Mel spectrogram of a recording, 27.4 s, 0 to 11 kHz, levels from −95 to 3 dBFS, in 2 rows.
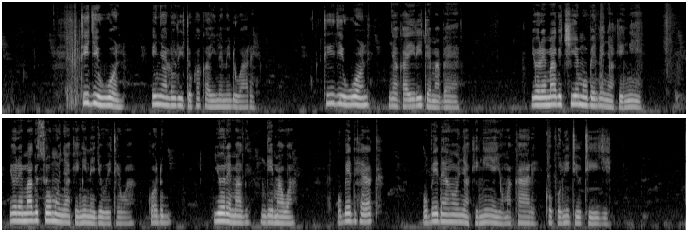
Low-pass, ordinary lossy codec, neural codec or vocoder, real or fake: none; none; none; real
